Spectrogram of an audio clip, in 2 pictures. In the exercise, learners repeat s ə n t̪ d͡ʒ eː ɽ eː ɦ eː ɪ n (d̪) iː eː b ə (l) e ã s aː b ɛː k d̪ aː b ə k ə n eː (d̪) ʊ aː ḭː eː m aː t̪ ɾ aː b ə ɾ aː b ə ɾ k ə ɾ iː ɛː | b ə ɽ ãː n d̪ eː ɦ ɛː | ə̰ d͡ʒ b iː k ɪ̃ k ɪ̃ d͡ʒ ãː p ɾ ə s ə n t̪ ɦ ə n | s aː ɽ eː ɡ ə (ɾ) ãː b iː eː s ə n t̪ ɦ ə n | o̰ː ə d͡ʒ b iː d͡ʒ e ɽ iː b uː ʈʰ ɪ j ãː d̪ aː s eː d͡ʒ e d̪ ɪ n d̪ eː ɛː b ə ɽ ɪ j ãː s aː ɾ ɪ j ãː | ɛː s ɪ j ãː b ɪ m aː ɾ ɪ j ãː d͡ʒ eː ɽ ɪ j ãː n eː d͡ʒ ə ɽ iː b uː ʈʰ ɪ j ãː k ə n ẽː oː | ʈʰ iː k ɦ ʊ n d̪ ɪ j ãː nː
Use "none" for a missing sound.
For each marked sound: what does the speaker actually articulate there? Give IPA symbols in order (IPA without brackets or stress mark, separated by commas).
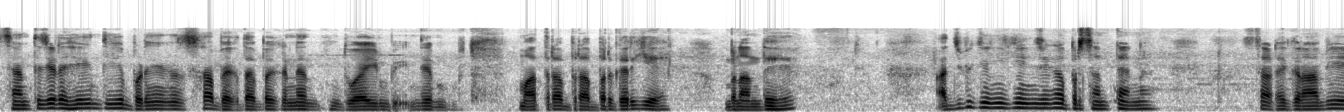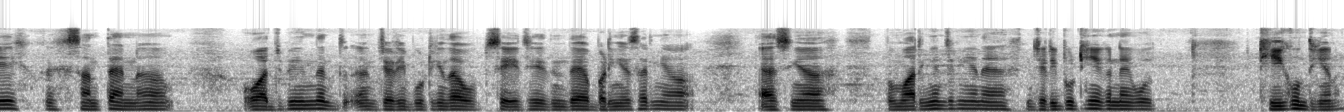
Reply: d̪, ɽ, d̪, ɾ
